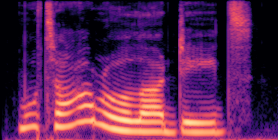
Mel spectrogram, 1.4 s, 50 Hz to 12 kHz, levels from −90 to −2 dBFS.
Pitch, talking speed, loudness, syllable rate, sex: 245 Hz, 215 wpm, -14 LUFS, 5.3 syllables/s, female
